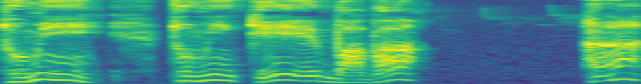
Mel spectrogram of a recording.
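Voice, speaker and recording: A put-on character voice with lively intonation. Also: man. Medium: audio drama. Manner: questioning, slightly hesitant.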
